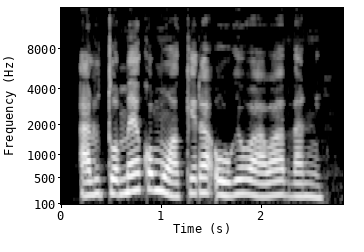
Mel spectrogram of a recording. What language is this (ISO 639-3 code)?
kik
